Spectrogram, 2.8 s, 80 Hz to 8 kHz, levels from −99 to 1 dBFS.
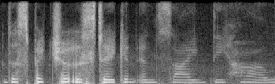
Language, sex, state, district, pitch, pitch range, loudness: English, female, Haryana, Rohtak, 270 Hz, 255-285 Hz, -17 LUFS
